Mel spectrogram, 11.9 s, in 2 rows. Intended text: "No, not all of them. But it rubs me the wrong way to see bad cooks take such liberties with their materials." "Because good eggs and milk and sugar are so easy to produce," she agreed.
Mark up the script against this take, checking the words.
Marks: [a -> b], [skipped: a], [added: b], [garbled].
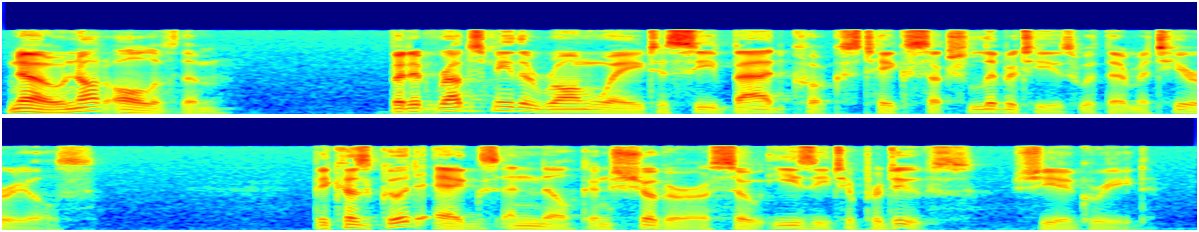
"No, not all of them. But it rubs me the wrong way to see bad cooks take such liberties with their materials." "Because good eggs and milk and sugar are so easy to produce," she agreed.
